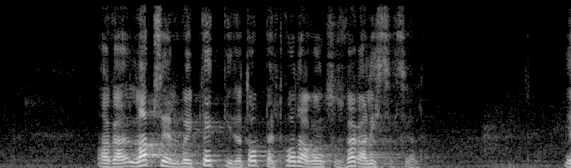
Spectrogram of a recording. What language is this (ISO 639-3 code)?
est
